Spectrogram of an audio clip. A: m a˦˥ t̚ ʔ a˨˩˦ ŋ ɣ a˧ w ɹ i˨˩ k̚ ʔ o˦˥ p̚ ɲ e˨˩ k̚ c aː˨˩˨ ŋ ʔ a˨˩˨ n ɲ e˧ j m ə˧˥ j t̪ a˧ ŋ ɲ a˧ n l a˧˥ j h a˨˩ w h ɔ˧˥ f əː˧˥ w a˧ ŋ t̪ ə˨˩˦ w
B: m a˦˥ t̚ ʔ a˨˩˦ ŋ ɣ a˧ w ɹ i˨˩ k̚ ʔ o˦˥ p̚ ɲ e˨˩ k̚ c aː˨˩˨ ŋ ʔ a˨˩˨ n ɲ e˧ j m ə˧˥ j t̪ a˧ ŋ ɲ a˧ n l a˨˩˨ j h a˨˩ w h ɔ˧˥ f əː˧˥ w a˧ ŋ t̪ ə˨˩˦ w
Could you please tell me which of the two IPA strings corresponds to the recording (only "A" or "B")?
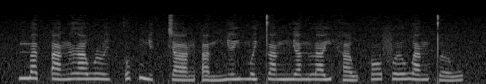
A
